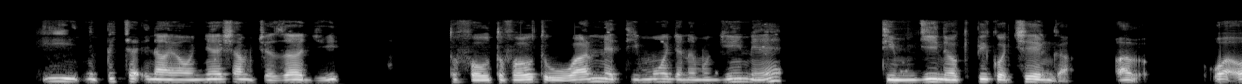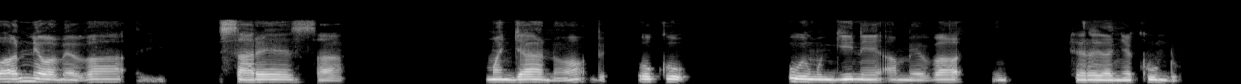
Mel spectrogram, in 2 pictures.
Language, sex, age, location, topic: Swahili, male, 25-35, Wajir, government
